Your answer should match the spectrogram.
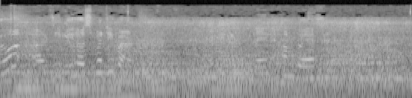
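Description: A woman talking, with a steady low hum underneath.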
